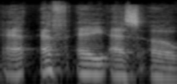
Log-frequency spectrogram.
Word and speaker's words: FASO: so it's an acronym Faso Faso kind of rhymes with lasso and there's four elements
